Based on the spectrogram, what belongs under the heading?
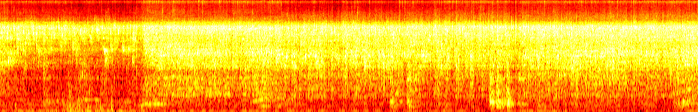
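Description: Halved, seeded bitter gourds sizzling loudly as they fry in hot oil in a kadhai, the sizzle growing louder about a second and a half in as more pieces go in and then holding steady. A few light knocks come from a spatula moving the pieces.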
